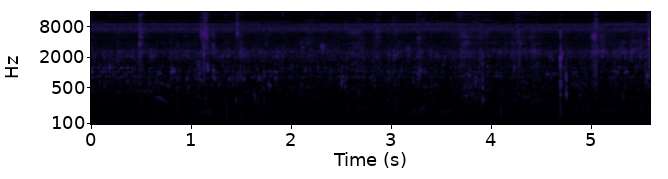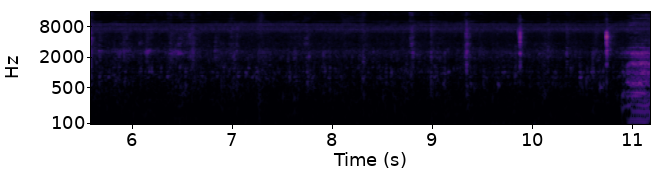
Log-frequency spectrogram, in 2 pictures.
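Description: A person chewing and smacking his lips while eating curry and rice by hand, heard as many small scattered mouth clicks over a faint hiss. A short vocal sound comes just before the end.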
